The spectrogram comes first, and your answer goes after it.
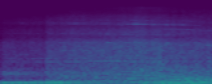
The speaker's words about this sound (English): A plane lands on a runway.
